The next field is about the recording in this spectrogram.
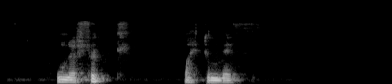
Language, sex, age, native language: Icelandic, male, 20-29, Icelandic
